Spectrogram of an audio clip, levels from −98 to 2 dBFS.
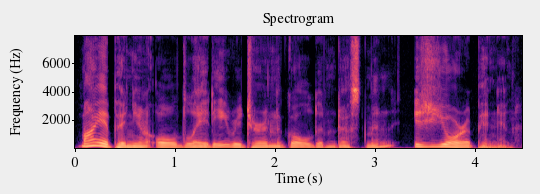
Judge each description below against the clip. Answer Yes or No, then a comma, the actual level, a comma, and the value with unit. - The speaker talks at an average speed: Yes, average, 145 wpm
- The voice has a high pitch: No, low, 110 Hz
